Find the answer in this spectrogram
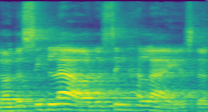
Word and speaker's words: Sinhala: the similar people or the Silla or the Sinhala is the correct pronunciation and they are the majority community in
